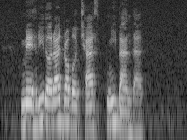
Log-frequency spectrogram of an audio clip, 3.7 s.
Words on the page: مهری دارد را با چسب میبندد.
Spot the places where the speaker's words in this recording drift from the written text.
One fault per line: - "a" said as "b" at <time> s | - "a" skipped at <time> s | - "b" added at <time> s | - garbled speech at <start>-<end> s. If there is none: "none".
none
